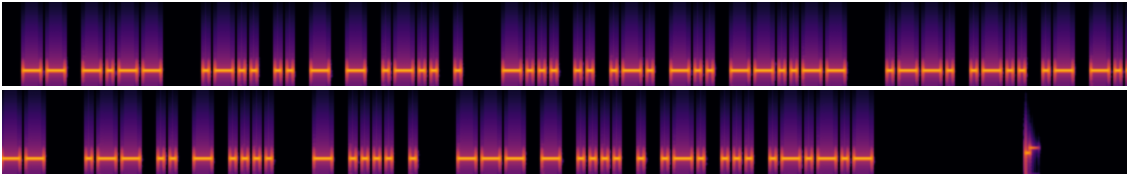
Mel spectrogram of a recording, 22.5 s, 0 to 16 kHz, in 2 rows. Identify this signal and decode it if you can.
Morse code, heard as a keyed tone, about 20 wpm, 700 Hz. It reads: MY LITTLE BIRD, PLAY WITH THE OTHERS.
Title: Sentences from Top 1000 Words - Review Part 2 - 20wpm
